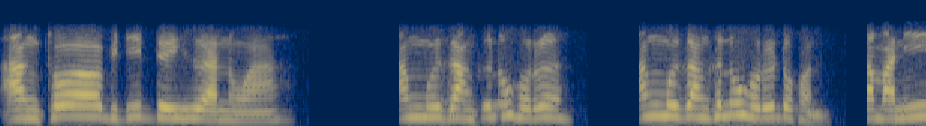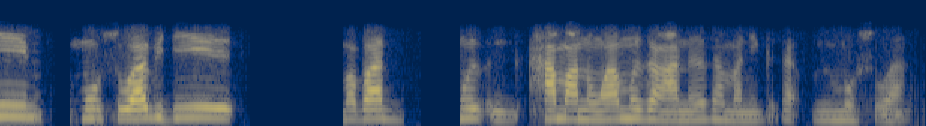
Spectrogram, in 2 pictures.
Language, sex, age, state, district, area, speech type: Bodo, female, 45-60, Assam, Udalguri, rural, conversation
